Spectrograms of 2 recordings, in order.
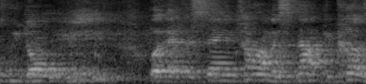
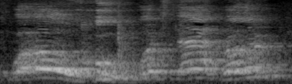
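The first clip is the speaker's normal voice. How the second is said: high-pitched, drawn-out whoa of wonder; amazed reaction; 7 semitones higher, 5 dB louder, much slower than usual. Acted. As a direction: react wide-eyed with a rising question. Acted reaction to what friend pulled out.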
